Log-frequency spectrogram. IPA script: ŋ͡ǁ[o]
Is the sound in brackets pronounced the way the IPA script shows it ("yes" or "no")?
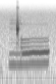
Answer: yes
